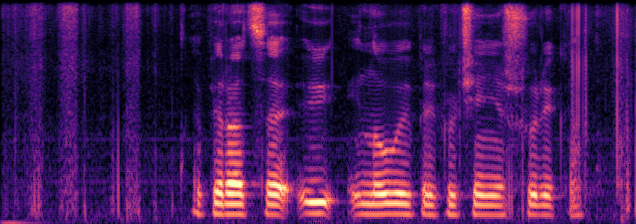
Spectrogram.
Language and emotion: Russian, neutral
